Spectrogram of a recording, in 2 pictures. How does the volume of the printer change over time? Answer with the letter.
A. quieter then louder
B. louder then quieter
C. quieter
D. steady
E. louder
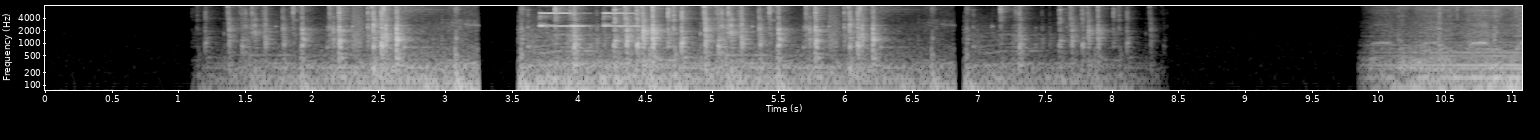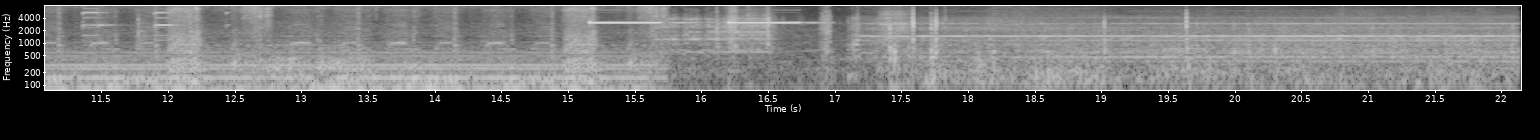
D.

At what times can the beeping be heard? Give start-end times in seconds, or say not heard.
3.7-4.5, 11.3-12.5, 15.2-16.9.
